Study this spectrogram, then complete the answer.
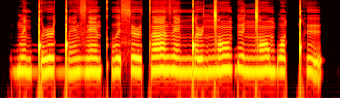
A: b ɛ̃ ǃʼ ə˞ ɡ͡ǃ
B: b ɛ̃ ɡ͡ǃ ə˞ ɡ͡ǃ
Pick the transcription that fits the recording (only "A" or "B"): B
